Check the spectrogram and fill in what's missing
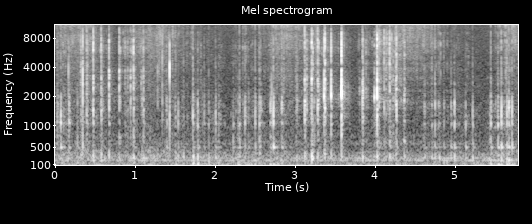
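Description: A clear PET water bottle with a green label and white cap, hollow and partly filled with water, is held in the hand and tapped and crinkled with fingertips and nails. Dozens of quick, light, bright clicks and crinkles patter irregularly over a steady low background hum. Each tap stops almost instantly, with a few sharper, higher-pitched ticks standing out midway.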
